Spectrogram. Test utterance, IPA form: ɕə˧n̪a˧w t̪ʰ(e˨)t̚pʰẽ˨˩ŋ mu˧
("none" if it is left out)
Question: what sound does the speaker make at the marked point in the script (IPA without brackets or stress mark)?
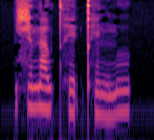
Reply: e˨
